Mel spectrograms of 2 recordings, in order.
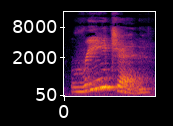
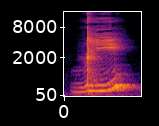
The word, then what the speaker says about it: region: Region. 2 syllables. Sound it out. R, E. Here comes a surprise. J, a, n. Region.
